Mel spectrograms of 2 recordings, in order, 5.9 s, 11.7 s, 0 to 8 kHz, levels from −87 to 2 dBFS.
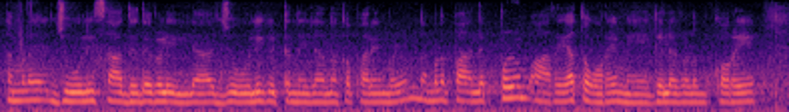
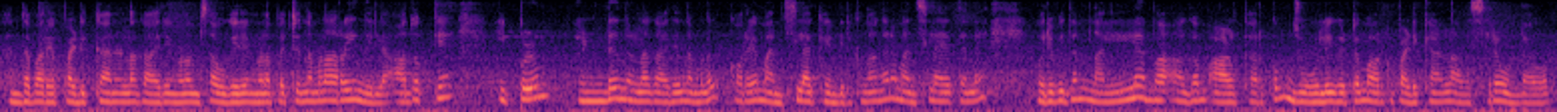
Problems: low volume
